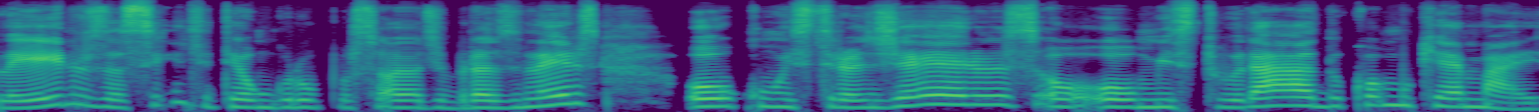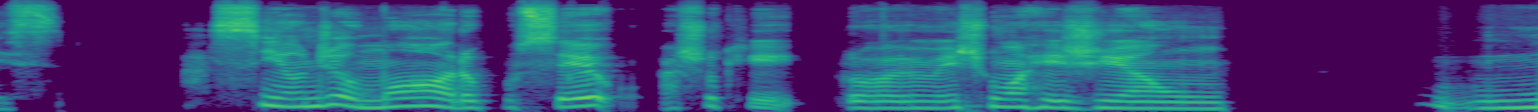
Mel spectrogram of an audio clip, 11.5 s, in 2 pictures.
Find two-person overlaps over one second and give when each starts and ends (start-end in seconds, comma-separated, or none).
none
